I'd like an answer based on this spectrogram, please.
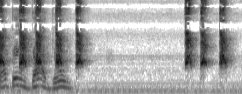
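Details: Angry little dog letting out high, sharp barks: a fast cluster of five at the start overlapped by a man's voice, then silence, then three more yaps near the end.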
